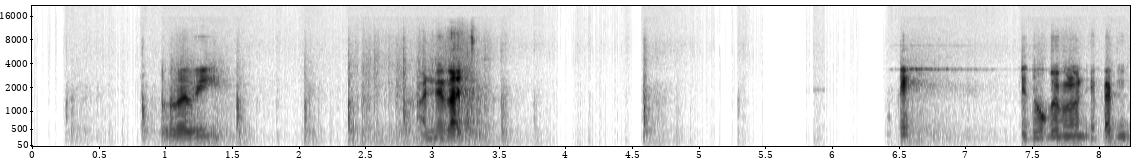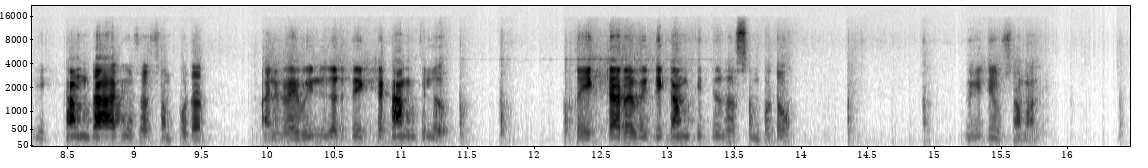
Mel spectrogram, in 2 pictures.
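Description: A man explains calmly into a microphone, pausing between phrases.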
